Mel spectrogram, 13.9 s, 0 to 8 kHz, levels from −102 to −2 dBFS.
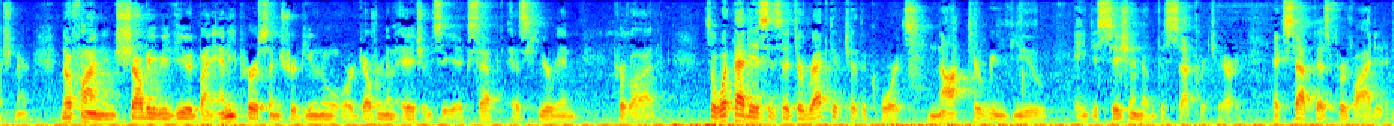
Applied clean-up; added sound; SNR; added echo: none; none; none; none.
